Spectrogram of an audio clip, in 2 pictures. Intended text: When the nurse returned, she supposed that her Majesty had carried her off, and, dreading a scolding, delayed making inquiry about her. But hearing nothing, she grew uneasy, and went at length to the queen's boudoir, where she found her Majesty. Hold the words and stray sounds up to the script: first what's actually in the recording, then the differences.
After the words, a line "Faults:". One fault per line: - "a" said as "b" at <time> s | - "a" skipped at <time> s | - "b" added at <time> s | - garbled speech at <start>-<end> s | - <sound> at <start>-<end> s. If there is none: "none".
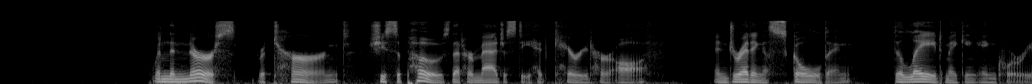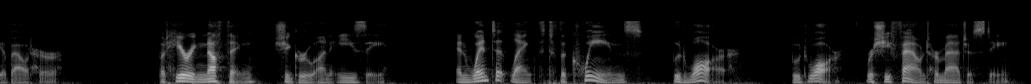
When the nurse returned, she supposed that her Majesty had carried her off, and, dreading a scolding, delayed making inquiry about her. But hearing nothing, she grew uneasy, and went at length to the queen's boudoir boudoir, where she found her Majesty.
Faults:
- "boudoir" added at 18.2 s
